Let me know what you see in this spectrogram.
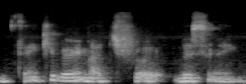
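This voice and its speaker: A man speaks at a fairly high pitch with vocal fry and a dark, mellow tone. His pace is fairly slow. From Austria. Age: 80s+. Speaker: theoretical chemist. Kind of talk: talk at a virtual book event.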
